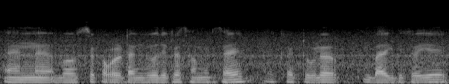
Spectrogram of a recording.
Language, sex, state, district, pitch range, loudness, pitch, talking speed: Hindi, male, Bihar, East Champaran, 105-110 Hz, -26 LUFS, 105 Hz, 265 wpm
